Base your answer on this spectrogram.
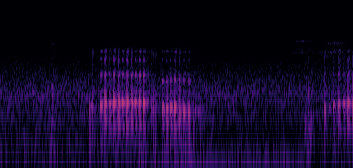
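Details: Weird noises from an ape at Duisburg Zoo: two rapid, buzzy, pulsed bursts back to back, a pause, then a third pulsed burst starting at the close.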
